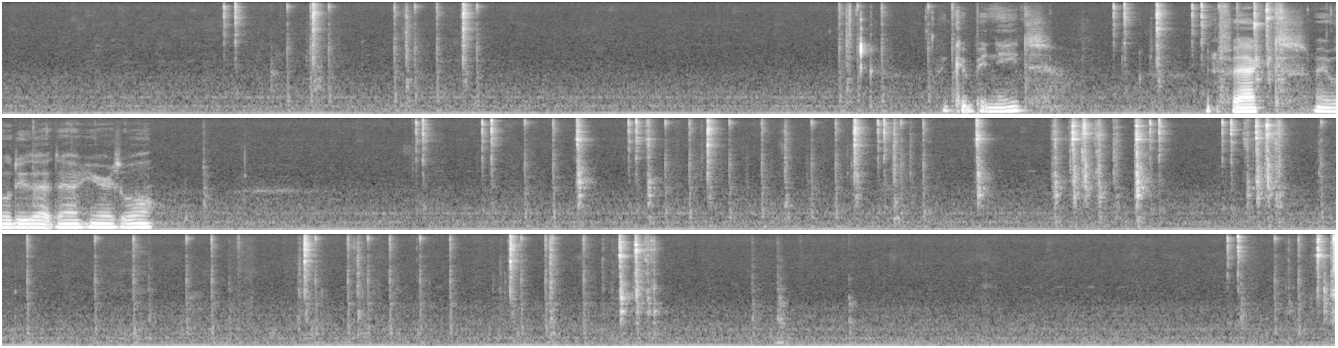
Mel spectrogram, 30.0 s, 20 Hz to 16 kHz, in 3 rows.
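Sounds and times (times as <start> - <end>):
fan humming: 0.0 - 27.3
computer keyboard clicking: 1.7 - 3.6, 8.3 - 9.6, 13.1 - 25.0, 29.2 - 30.0.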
